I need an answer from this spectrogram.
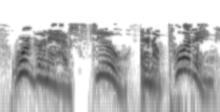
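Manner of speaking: put-on high, eager boy voice; young Benny. A narrator's reading. Benny teasing Peter about supper, high and eager. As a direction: lift into a keen little boy's voice.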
